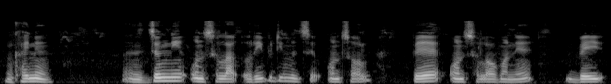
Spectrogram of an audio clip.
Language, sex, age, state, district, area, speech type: Bodo, male, 45-60, Assam, Udalguri, rural, spontaneous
